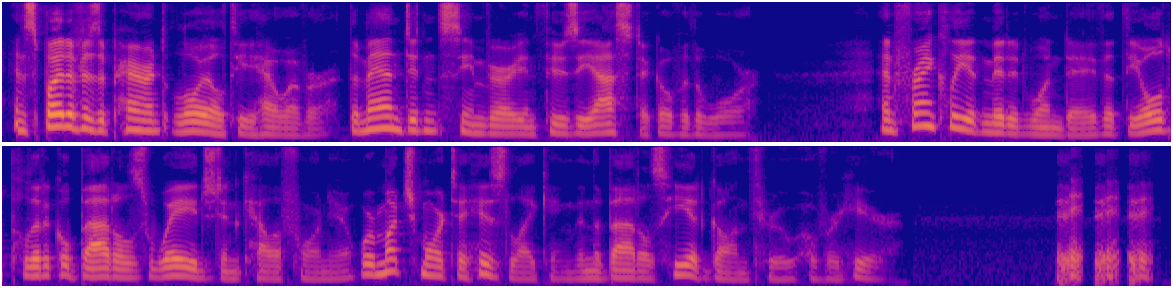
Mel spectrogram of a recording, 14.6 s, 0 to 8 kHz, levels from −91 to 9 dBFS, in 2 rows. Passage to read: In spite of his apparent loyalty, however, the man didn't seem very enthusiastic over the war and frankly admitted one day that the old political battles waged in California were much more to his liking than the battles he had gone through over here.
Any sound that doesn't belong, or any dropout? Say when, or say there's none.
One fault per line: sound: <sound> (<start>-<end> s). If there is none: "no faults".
sound: laugh (13.9-14.5 s)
